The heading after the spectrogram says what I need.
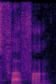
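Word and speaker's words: Phuong: I'm not even gonna begin to try to to remember how to pronounce the name. Fantastic. It was Funk.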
